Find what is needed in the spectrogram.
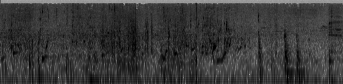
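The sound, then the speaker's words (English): A kayak glides through still, almost mirror-like swamp water, with soft paddle dips, gentle splashes and drips, and occasional light thumps against the hull, with a quiet outdoor background. “You can hear the water is almost mirror-like.”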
